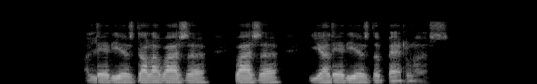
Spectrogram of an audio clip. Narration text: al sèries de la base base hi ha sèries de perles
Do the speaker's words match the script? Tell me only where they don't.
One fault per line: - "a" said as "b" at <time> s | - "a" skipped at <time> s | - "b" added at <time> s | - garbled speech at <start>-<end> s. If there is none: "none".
none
